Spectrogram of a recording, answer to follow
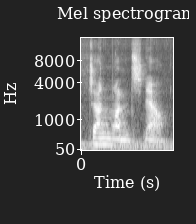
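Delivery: ordinary delivery, nothing marked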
